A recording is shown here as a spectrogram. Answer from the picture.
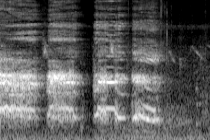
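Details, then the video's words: Native Solok rooster of the Kukuak Balenggek breed crowing in about four close, loud syllables, each broad and harmonic with a dip between them, the last gliding downward and fading out. "Ayam kukuak balenggek ayam asli solok"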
